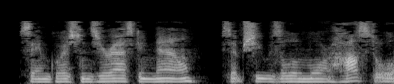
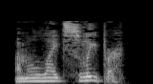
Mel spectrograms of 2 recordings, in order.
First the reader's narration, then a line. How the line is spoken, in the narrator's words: the woman growled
